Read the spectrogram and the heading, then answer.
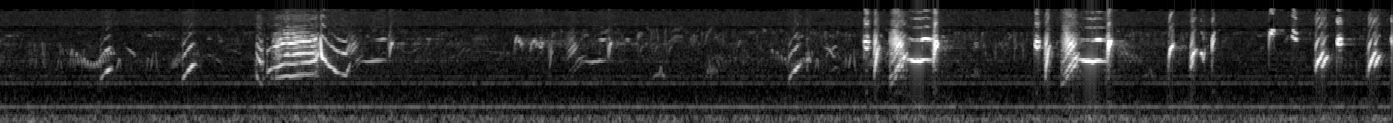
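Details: Caged European goldfinch in training sings scattered high chirps and a buzzy twitter, then closes with a cluster of loud rapid notes separated by short pauses.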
